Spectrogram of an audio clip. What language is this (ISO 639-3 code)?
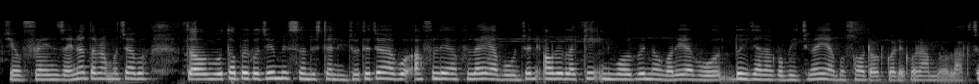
nep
